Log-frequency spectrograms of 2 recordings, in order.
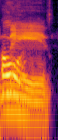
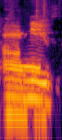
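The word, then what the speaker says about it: Niamh: No, not Mave. Uh Nev. Nev. Thank you.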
